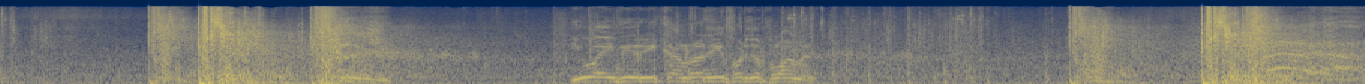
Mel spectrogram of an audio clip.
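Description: A rifle fires loud, sharp shots that echo briefly.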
